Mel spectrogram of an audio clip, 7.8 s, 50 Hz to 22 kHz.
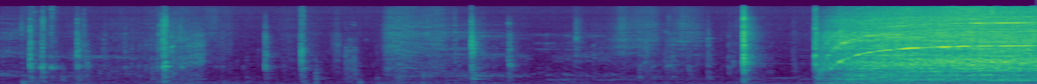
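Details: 1997 Kirby G5 upright vacuum with metal fan, hose attached running dusting brush: after handling clicks motor starts and holds steady even high-pitched roar, no grinding or wobble; fan sounds like a vintage 500-series Kirby; normal running.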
